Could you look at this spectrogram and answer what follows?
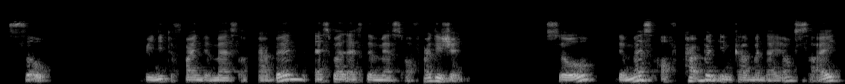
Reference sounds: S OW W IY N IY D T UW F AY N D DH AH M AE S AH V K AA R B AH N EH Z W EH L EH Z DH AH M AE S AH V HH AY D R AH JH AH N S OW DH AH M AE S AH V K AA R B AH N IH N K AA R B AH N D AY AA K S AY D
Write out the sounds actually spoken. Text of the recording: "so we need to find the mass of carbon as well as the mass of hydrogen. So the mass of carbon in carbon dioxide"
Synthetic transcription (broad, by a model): S OW W IY N IY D T UW F AY N D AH M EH S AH F K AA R B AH N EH S W EH L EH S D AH M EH S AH F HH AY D AH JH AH N S OW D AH M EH S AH F K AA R B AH N IH N K AA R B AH N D AY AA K S AY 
